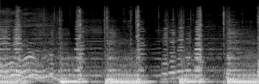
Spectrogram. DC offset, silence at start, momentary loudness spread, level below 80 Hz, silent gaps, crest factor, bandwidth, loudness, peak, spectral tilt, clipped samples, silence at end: under 0.1%; 0 s; 4 LU; -22 dBFS; none; 10 dB; 14.5 kHz; -13 LUFS; 0 dBFS; -7 dB/octave; under 0.1%; 0 s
